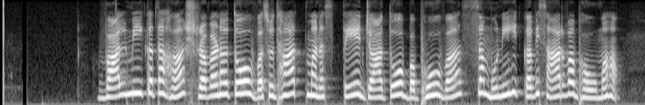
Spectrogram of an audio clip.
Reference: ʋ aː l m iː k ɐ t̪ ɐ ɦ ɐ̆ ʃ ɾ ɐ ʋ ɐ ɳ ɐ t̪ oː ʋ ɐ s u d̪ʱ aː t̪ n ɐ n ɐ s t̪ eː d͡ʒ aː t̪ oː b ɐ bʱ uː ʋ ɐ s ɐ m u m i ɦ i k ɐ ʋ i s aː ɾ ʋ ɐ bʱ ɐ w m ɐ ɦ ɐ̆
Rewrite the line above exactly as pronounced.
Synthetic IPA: ʋ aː l m iː k ɐ t̪ ɐ ɦ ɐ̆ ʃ ɾ ɐ ʋ ɐ ɳ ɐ t̪ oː ʋ ɐ s u d̪ʱ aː t̪ m ɐ n ɐ s t̪ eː d͡ʒ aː t̪ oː b ɐ bʱ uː ʋ ɐ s ɐ m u n i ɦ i k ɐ ʋ i s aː ɾ ʋ ɐ bʱ ɐ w m ɐ ɦ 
